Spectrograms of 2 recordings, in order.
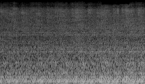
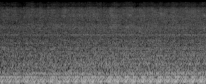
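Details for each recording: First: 1994 Alfa Romeo 33 Imola 1.4L fuel-injected petrol, 112,000 km; all four cylinders firing, steady even low rumble with no misses; normal idle. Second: 1994 Alfa Romeo 33 Imola, 1.4L fuel-injected petrol (90 hp), 112,000 km, cold start after sitting. Idle is rough, shaky, lumpy and too high. Misfire from bad spark plug wires and a bad ignition coil.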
